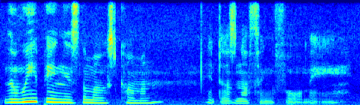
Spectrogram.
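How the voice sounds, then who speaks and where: A woman playing an ancient demon princess, haughty yet shy, in a soft-spoken ASMR roleplay that often drops to a whisper. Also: mid-range voice, normal speed, vocal fry. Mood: curious, haughty. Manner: formal, teasing, hesitant, sighing.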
